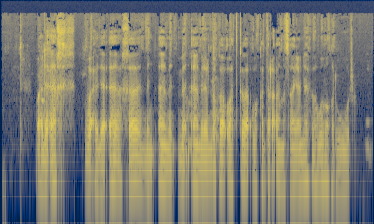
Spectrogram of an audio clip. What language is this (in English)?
Arabic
